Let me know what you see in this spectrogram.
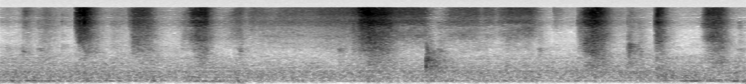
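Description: Chalk scratching on a blackboard in short, irregular strokes as writing and ruled lines go up, over a steady low hum.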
